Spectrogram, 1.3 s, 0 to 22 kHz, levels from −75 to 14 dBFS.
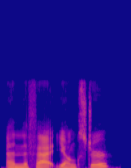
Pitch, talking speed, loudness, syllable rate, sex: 205 Hz, 180 wpm, -20 LUFS, 4.7 syllables/s, female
